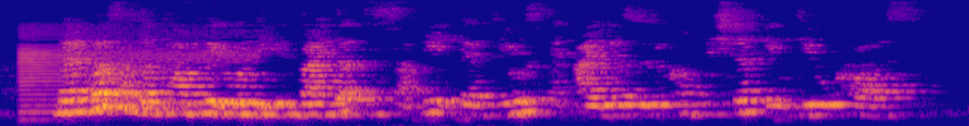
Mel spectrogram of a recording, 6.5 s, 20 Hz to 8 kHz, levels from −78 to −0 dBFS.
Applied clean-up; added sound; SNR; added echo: classical method WPE with log-MMSE.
